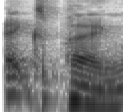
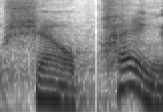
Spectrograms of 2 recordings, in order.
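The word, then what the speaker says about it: XPeng: stance Chinese EV manufacturer x-pang or xiaopeng as the Chinese pronounce it report Q3 earnings on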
